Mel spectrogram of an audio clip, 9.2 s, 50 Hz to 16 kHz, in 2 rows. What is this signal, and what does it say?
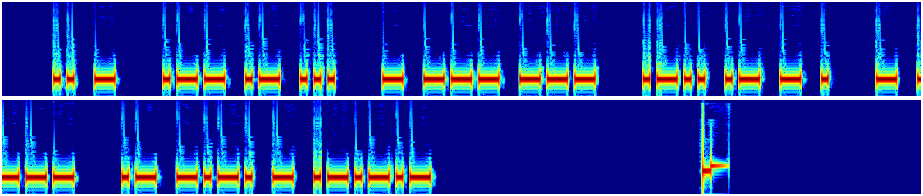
Morse code, heard as a keyed tone, about 36 wpm, 700 Hz. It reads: IT WAS TOO LATE TO ACT.
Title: Sentences from Top 1000 Words - Review Part 1 - 35wpm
